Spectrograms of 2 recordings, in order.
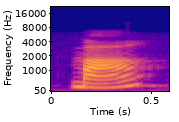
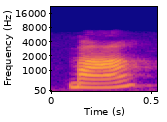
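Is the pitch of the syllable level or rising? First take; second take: rising; rising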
